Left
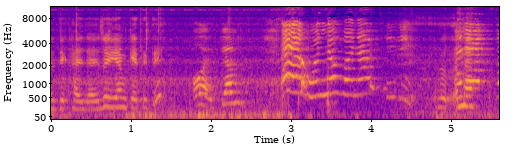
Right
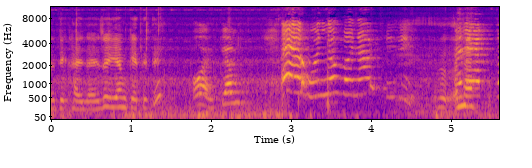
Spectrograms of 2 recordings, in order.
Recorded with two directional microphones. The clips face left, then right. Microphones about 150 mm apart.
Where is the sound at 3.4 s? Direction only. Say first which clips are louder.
Right 1 dB; 20° left (ahead or behind).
